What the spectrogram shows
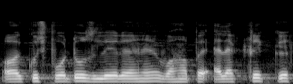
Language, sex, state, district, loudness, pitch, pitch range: Hindi, male, Uttar Pradesh, Jyotiba Phule Nagar, -14 LUFS, 135 Hz, 130-145 Hz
